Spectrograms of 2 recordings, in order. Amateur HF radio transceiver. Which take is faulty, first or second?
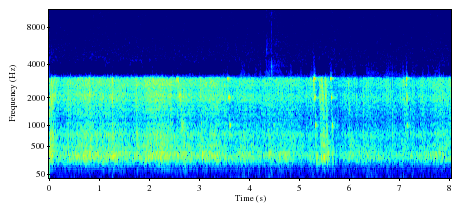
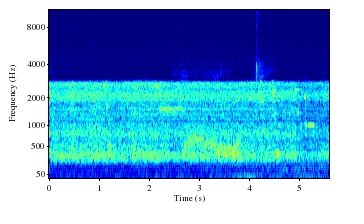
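first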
